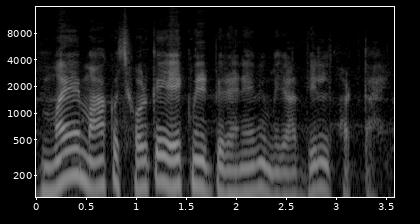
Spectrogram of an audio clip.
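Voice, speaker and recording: A man's voice: mid-range voice, lively intonation, moderate pace, fairly bright tone, a little hiss or hum. A man, a monk being interviewed, telling his memories earnestly and with feeling, slipping in English phrases. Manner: earnest, emotional storytelling mixing in English phrases. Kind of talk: reminiscing interview.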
